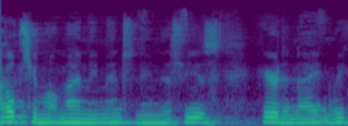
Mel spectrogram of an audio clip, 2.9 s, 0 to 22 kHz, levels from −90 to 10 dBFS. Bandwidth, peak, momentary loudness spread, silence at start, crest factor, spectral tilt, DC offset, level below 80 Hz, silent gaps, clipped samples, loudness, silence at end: 14 kHz; -14 dBFS; 5 LU; 0 s; 18 dB; -7 dB/octave; under 0.1%; -62 dBFS; none; under 0.1%; -32 LUFS; 0 s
